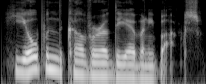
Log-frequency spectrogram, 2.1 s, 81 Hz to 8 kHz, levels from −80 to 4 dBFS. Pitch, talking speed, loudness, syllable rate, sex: 140 Hz, 230 wpm, -17 LUFS, 6.7 syllables/s, male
